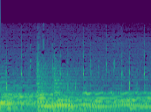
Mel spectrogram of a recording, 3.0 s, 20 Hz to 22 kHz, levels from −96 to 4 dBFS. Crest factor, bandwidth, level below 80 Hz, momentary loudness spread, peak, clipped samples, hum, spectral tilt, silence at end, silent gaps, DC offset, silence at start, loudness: 14 dB; 7.6 kHz; -38 dBFS; 6 LU; -8 dBFS; under 0.1%; none; -9 dB/octave; 0 s; none; under 0.1%; 0 s; -22 LUFS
